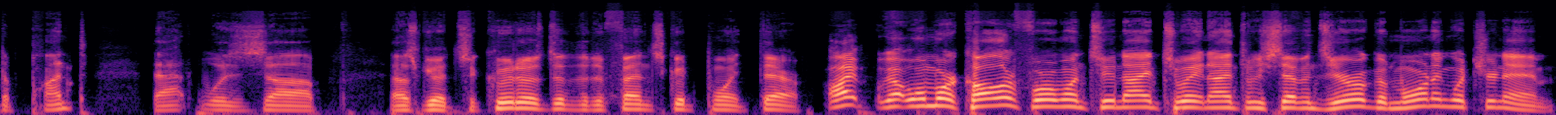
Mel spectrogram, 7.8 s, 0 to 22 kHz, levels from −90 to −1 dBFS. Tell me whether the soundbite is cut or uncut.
cut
